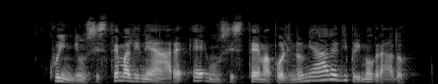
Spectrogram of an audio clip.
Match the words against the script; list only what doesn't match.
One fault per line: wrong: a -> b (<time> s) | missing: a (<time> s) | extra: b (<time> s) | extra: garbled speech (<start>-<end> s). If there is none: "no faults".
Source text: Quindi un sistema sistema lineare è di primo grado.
missing: sistema (1.3 s)
extra: un sistema polinomiale (2.1 s)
